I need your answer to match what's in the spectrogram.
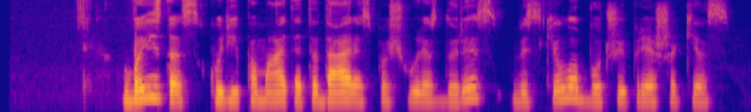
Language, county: Lithuanian, Klaipėda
